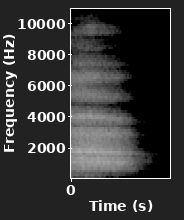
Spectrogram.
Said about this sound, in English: And as you think of that one thing, we're going to take a deep breath in and out. So let's breathe in together. Thinking of that one thing. And now breathing out.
